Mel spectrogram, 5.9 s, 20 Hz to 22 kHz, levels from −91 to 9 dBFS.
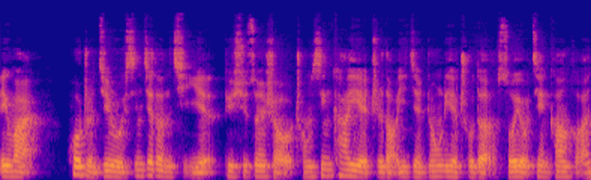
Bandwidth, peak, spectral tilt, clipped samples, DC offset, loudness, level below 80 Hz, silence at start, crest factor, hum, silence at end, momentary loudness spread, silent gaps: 15 kHz; -4 dBFS; -4 dB/octave; under 0.1%; under 0.1%; -23 LUFS; -68 dBFS; 0 s; 18 dB; none; 0 s; 5 LU; none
